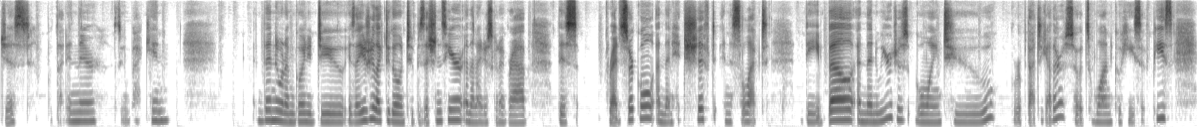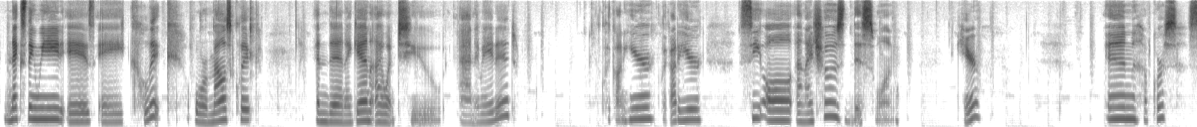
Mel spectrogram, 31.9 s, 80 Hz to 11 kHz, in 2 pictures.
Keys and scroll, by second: 19.2 Return.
